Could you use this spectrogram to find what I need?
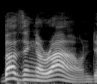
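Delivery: lightly mimicked old movie-star diction, drawn out; a hint of forties mid-Atlantic movie accent; Bette Davis. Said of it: "why does she talk like Betty Davis".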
